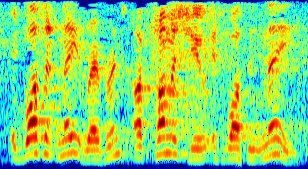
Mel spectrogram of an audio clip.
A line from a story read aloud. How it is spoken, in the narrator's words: the boy looked rather shocked and quickly replied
